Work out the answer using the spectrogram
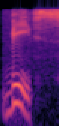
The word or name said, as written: beefs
